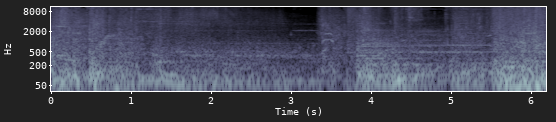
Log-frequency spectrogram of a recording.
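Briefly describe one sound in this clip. Game spell effects whoosh and crackle in a fast fight.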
